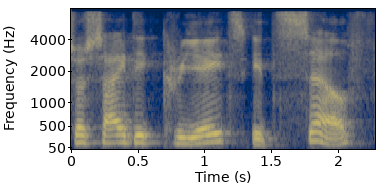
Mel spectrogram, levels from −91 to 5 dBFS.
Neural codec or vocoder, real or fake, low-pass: none; real; 7.2 kHz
